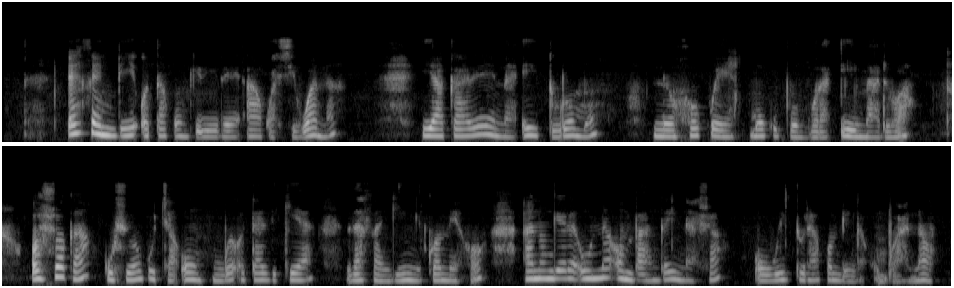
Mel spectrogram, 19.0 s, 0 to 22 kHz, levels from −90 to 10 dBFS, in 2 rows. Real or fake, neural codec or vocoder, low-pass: real; none; 7.2 kHz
